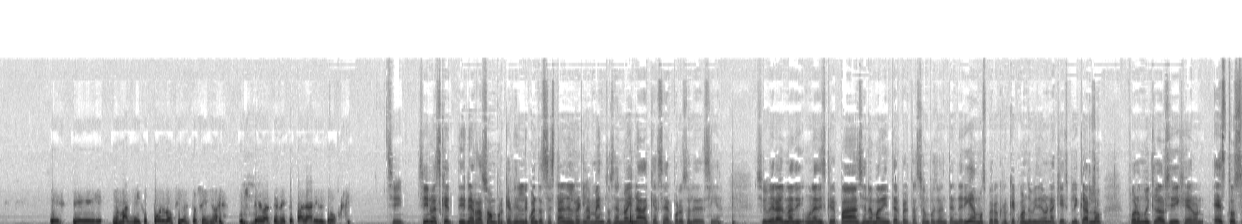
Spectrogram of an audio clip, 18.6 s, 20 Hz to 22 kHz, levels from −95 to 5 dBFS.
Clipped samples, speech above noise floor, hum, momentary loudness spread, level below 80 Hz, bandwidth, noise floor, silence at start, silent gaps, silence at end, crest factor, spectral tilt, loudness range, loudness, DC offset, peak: under 0.1%; 29 dB; none; 10 LU; -46 dBFS; 16 kHz; -49 dBFS; 0.75 s; none; 0 s; 18 dB; -6 dB/octave; 4 LU; -21 LUFS; under 0.1%; -2 dBFS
